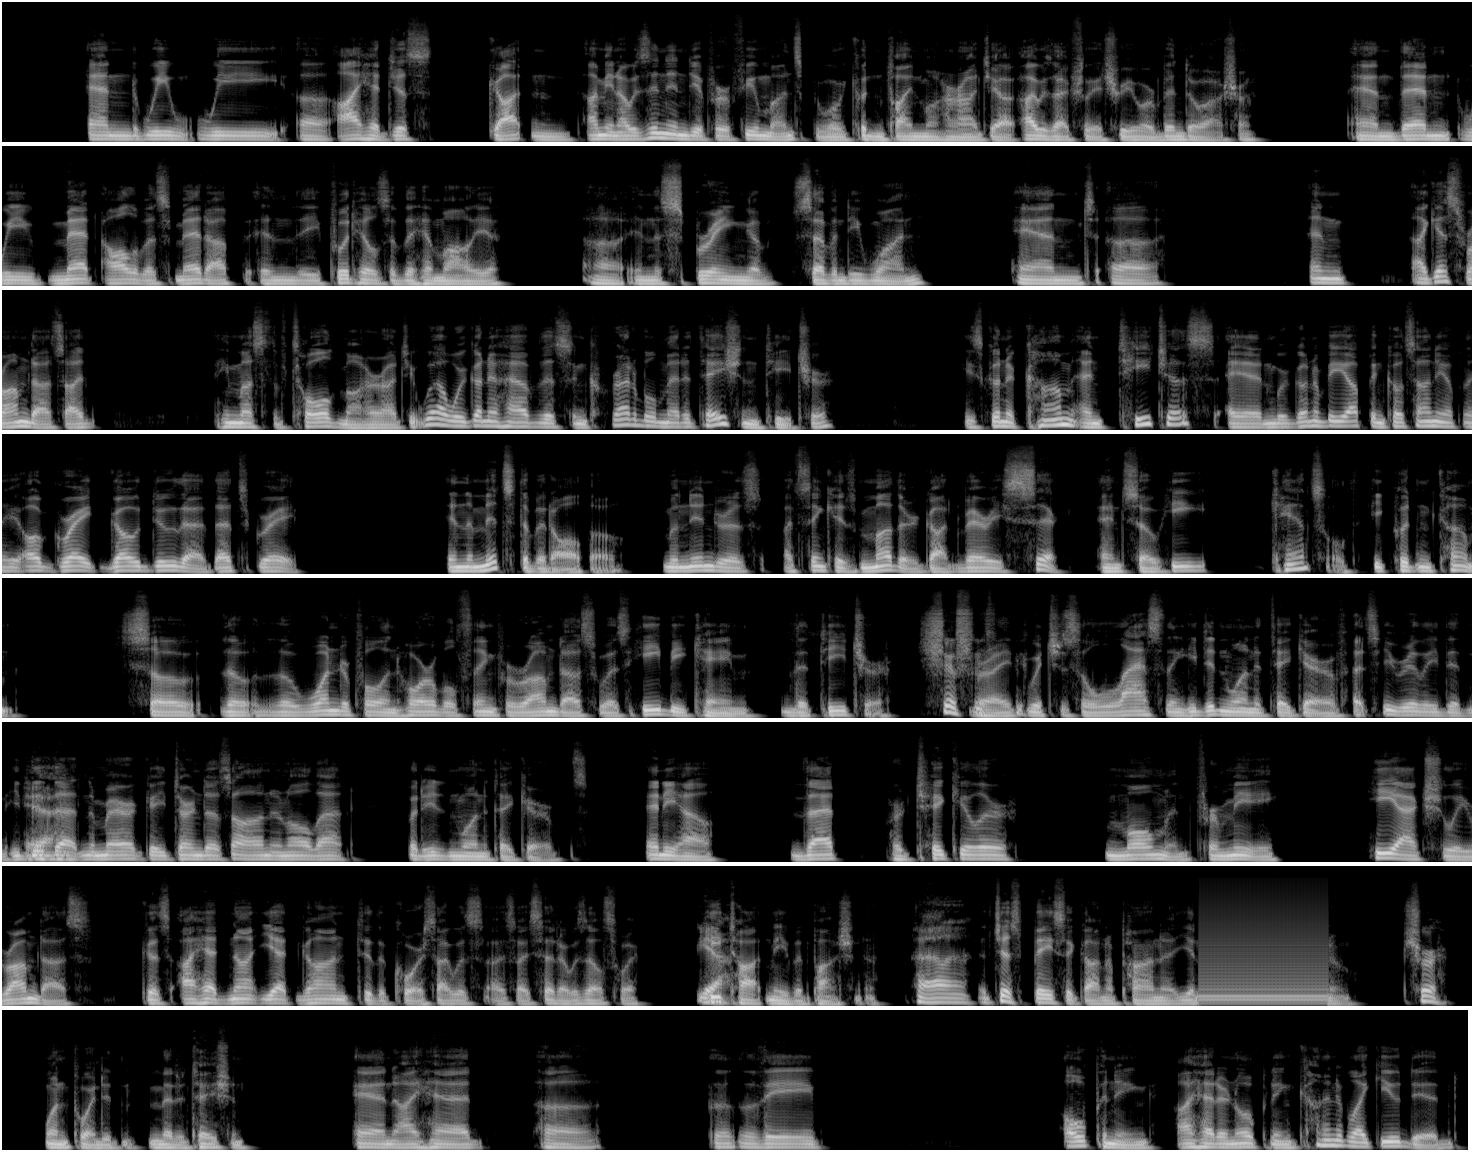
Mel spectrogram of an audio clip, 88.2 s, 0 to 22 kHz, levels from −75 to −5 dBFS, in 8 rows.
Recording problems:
audio freezing; at 1:15 for 1 s

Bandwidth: 15.5 kHz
